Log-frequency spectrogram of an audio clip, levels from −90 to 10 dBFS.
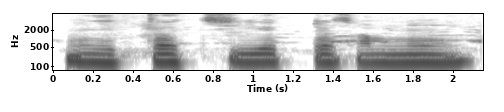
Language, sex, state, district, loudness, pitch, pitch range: Bengali, male, West Bengal, Paschim Medinipur, -28 LUFS, 140 Hz, 140-145 Hz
